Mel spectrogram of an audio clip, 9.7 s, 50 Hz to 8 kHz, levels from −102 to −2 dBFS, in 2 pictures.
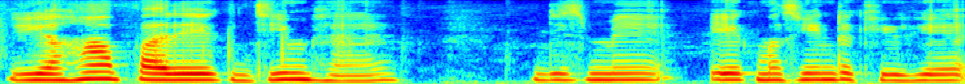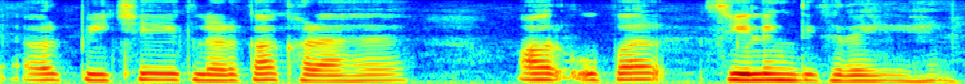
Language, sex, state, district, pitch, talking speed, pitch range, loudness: Hindi, female, Jharkhand, Sahebganj, 210 Hz, 145 wpm, 195-220 Hz, -18 LUFS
